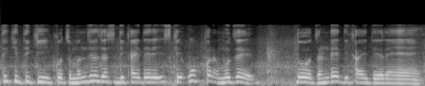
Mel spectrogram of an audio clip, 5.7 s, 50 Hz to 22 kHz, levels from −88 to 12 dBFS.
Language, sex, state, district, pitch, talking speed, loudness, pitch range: Hindi, male, Rajasthan, Bikaner, 180 Hz, 170 wpm, -14 LUFS, 165-195 Hz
